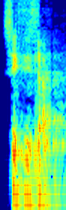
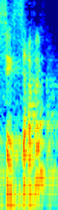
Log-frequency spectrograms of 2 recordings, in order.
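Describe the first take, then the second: First: Sixty-seven. with a firm falling end; Sixty-seven. said as a decided statement; settled answer. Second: Rising, asking herself which year; Sixty-seven? asked with a questioning rise; unsure question. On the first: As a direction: confirm the year to yourself. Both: Real, not acted. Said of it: "Which one is it?".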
